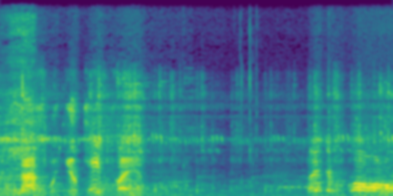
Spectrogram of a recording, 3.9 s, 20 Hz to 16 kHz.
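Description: Horse hooves clip-clop steadily in Red Dead Redemption played on a Nintendo Switch 2, a quick trotting rhythm of close, clear hoofbeats heard under someone talking.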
